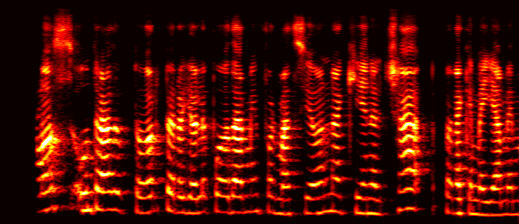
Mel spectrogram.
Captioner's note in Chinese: 发言者说外语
